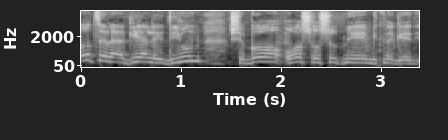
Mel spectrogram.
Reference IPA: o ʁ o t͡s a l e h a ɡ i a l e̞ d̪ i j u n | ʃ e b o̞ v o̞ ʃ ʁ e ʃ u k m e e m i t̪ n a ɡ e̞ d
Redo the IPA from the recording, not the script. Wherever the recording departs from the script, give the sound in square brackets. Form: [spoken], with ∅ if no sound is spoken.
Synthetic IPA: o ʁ o t͡s [e] l e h a ɡ i a l e̞ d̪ i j u n | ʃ e b o̞ [ʁ] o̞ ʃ ʁ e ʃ u [t] m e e m i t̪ n a ɡ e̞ d

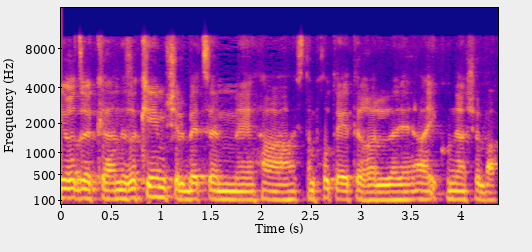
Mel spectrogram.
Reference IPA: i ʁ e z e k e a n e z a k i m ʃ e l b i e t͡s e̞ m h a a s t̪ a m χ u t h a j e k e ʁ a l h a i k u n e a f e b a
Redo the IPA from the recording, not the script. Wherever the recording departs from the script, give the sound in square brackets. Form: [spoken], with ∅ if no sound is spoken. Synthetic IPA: i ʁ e z e k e a n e z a k i m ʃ e l b [e] e t͡s e̞ m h a [i] s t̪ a m χ u t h a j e [t] e ʁ a l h a i k u n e a [ʃ] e b a

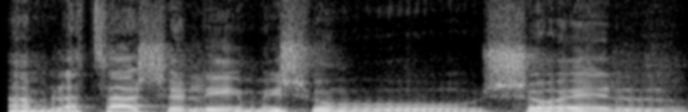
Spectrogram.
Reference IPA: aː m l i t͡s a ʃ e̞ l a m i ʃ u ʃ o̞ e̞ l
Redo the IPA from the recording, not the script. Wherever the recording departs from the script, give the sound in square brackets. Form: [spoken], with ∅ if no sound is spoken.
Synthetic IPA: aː m l [a] t͡s a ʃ e̞ l [i] m i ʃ u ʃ o̞ e̞ l

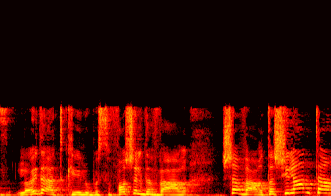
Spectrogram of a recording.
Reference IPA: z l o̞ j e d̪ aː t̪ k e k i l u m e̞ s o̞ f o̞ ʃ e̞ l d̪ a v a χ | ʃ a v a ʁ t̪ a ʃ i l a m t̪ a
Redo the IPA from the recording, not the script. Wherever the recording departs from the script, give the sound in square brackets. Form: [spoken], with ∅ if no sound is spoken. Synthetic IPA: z l o̞ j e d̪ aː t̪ k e [∅] i l u [b] e̞ s o̞ f o̞ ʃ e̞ l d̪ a v a [ʁ] | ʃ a v a ʁ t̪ a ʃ i l a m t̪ a

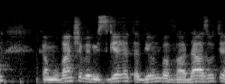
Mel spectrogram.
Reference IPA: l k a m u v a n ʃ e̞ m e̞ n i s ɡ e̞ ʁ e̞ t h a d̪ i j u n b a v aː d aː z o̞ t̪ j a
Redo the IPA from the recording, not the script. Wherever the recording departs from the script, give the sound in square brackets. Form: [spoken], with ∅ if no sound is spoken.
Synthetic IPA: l k a m u v a n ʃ e̞ [b] e̞ [m] i s ɡ e̞ ʁ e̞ t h a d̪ i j u n b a v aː d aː z o̞ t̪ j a

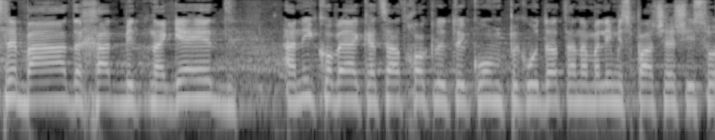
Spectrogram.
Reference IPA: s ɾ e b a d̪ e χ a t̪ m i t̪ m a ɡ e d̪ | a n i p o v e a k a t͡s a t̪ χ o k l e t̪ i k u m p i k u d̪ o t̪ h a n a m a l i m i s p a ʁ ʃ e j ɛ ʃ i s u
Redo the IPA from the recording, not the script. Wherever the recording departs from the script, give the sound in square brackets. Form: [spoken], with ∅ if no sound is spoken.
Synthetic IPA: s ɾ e b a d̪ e χ a [d̪] m i t̪ [n] a ɡ e d̪ | a n i [k] o v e a k a t͡s a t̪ χ o k l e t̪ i k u m p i k u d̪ o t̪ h a n a m a l i m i s p a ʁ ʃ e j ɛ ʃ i s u

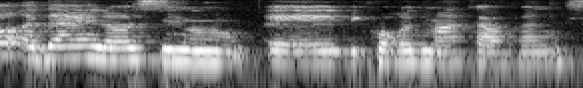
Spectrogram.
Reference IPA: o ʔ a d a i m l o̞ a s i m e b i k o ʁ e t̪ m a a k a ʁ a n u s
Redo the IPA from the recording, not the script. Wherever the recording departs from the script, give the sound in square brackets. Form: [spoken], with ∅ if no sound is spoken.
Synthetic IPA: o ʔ a d a i [n] l o̞ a s i m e b i k o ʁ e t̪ m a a k a [v] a n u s

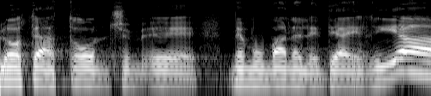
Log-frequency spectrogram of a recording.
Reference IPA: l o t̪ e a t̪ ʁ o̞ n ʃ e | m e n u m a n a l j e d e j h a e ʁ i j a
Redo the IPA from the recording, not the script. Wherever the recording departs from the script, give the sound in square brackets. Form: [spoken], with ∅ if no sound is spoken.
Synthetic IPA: l o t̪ e a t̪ ʁ o̞ n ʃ e | m e [m] u m a n a l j e d e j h a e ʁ i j a

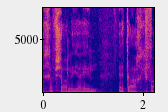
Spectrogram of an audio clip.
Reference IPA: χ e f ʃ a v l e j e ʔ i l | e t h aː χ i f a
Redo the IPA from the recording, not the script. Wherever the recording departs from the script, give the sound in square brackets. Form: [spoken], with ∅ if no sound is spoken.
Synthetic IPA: χ e f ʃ a [ʁ] l e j [a] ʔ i l | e t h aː χ i f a

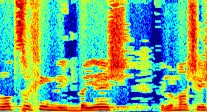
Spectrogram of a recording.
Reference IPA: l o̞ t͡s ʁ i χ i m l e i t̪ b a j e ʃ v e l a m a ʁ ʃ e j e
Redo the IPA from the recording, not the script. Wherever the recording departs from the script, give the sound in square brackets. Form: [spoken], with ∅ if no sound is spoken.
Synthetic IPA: l o̞ t͡s ʁ i χ i m l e i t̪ b a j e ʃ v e l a m a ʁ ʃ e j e

